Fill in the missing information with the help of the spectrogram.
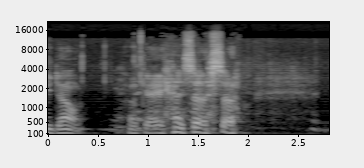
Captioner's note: laughs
